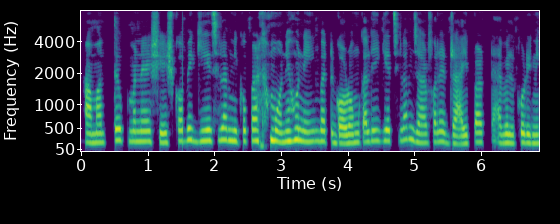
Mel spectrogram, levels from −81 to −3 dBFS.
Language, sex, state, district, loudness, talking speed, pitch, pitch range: Bengali, female, West Bengal, North 24 Parganas, -16 LUFS, 165 wpm, 215 Hz, 195-230 Hz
